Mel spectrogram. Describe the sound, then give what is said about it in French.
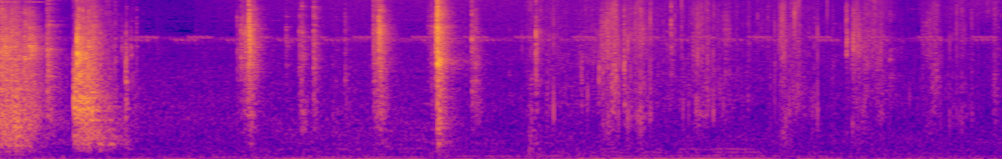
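A loud thump of a door closing, followed by a series of sharp mechanical clicks and rattles as it is locked, without any voices. “Je vais verrouiller la porte.”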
